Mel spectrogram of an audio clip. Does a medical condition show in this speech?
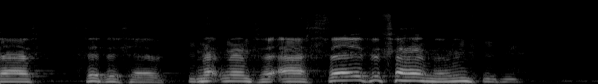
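Yes: dystonia; mouth impairment affects speech.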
